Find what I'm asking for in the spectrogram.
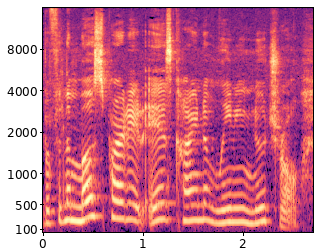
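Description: A woman speaks at a moderate pace with a slightly mellow tone. Vocal fry runs through her voice.

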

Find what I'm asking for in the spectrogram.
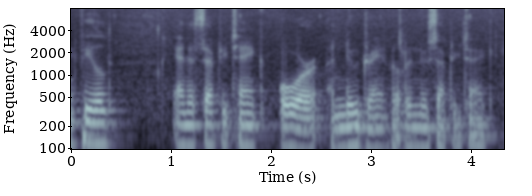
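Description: Over noticeable background noise, a man speaks in a very deep, low voice with monotone, flat intonation. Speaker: township planning staff. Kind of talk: public meeting discussion. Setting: township planning commission meeting.

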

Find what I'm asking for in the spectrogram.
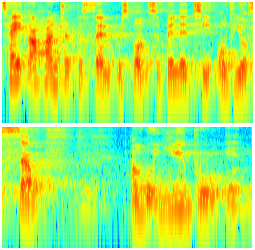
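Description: This woman's pitch is very deep and low, with lively intonation. Audible room echo surrounds her. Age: 40s. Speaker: relationship counsellor; guest. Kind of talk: casual chat. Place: studio.

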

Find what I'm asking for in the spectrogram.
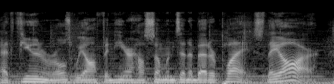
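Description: The speaker goes at a fairly quick pace while music plays in the background. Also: man. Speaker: radio commentator / host. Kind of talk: short radio commentary script read.

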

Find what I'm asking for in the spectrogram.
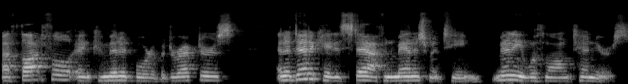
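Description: The voice is plain reading aloud, set against a quiet background.

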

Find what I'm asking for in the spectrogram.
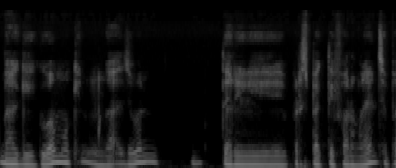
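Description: Soft-spoken and somewhat breathy, a man talks at a fairly quick pace in a dark, mellow tone with ordinary pitch variation, recorded as a dry sound with no echo against a quiet background. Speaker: comedian and host; comedian, host. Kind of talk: casual chat. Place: studio. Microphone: studio mic.

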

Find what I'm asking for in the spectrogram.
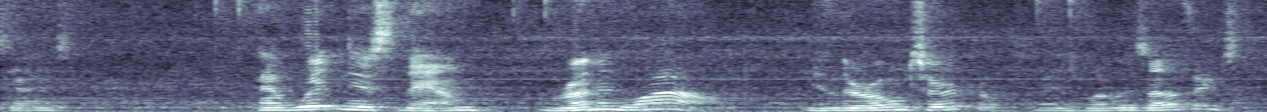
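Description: Moderately paced speech from a man, ordinary in pitch variation, with music behind it. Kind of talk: rant-style video commentary narrating a fictional series.

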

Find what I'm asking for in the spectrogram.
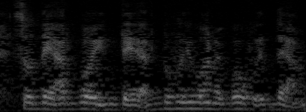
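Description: Her pitch fairly low, a woman speaks with a Hungarian accent. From Hungary. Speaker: Holocaust survivor. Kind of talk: oral history interview answer. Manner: hesitant, halting. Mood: earnest, recounting wartime memories.

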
